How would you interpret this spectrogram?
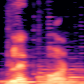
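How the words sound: The stress falls on the first part. The meaning is non-literal. "ketika diucapkan blackboard itu menjadi compounding"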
